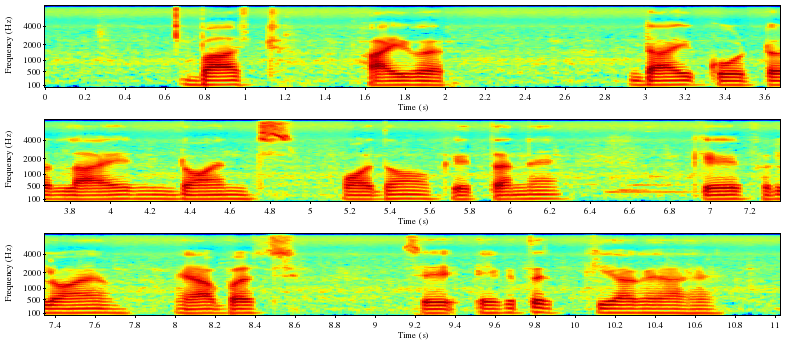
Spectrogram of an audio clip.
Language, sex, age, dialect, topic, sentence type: Hindi, male, 18-24, Kanauji Braj Bhasha, agriculture, statement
